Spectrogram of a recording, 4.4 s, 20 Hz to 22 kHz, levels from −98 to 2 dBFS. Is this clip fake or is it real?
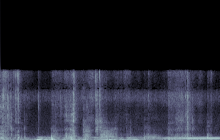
real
